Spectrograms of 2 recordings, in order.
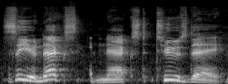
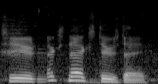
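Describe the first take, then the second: First: Robotic voice. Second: Stiff text-to-speech robot voice; robotic voice. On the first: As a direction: mimic a text-to-speech robot. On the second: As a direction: say it like a robot TTS. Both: Retold or imitated. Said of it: "Super robotic voice".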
